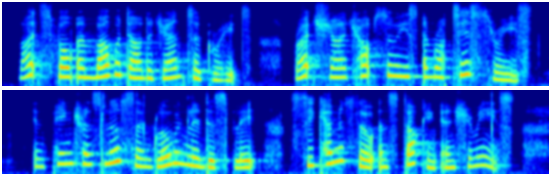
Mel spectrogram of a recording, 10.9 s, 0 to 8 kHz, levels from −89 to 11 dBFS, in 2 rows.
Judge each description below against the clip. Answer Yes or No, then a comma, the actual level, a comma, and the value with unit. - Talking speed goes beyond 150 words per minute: No, slow, 135 wpm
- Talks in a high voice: Yes, very high, 320 Hz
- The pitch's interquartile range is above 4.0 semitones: Yes, average, 5.3 semitones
